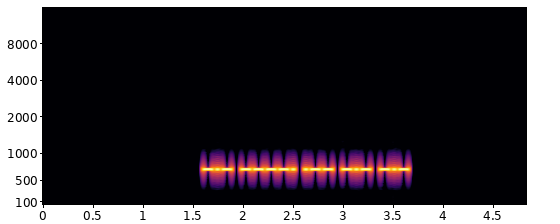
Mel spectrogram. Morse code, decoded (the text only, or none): K9WKK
